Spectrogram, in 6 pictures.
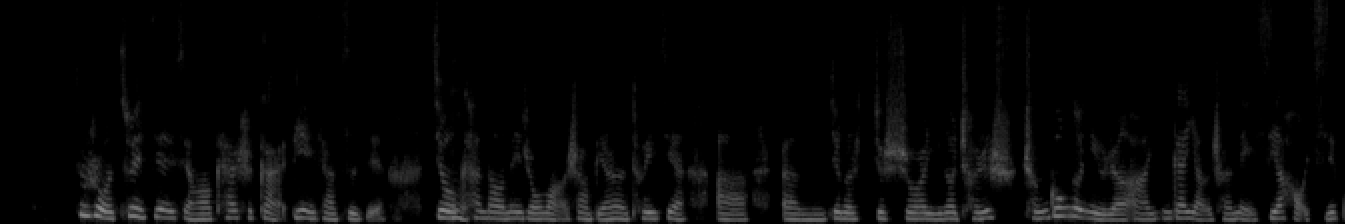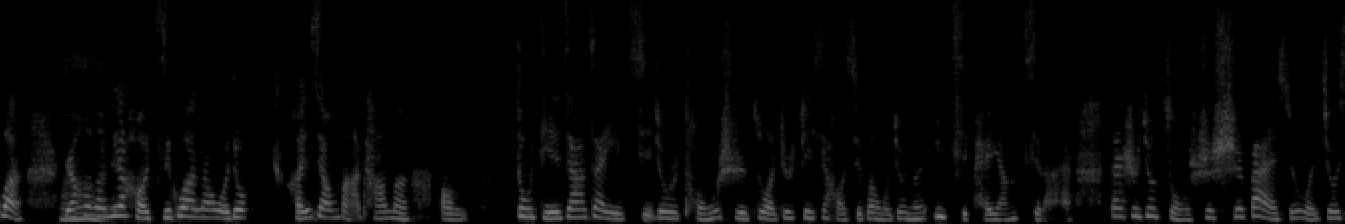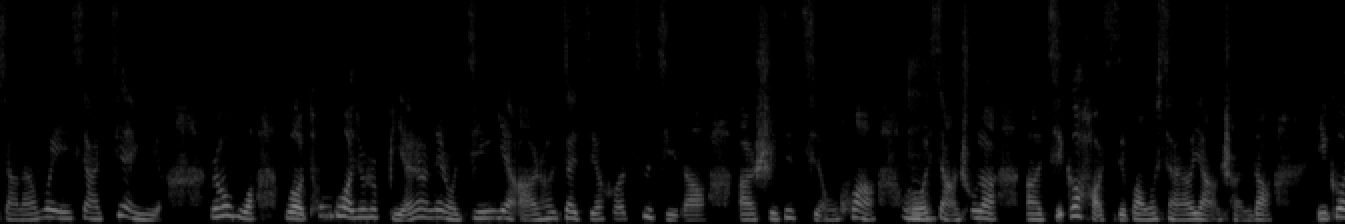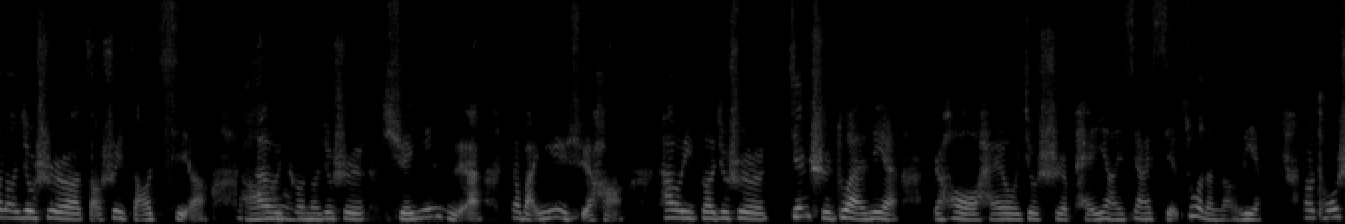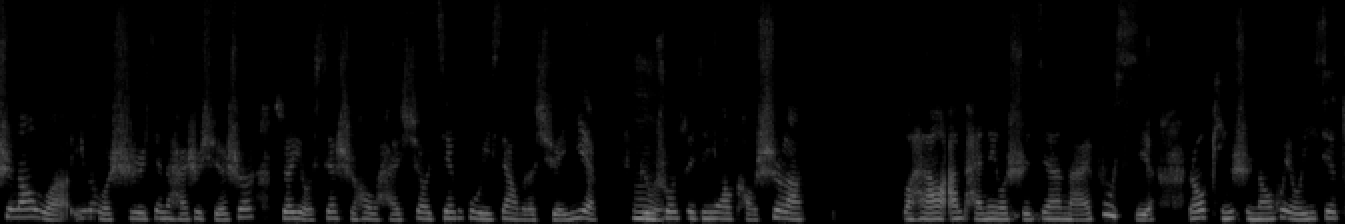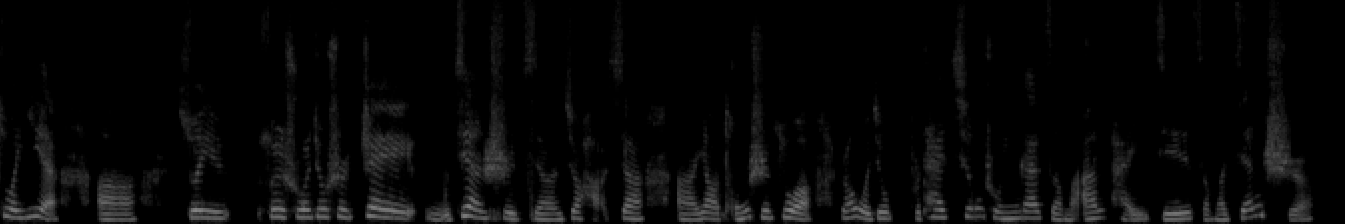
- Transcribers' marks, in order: other background noise
- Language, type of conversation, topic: Chinese, advice, 为什么我想同时养成多个好习惯却总是失败？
